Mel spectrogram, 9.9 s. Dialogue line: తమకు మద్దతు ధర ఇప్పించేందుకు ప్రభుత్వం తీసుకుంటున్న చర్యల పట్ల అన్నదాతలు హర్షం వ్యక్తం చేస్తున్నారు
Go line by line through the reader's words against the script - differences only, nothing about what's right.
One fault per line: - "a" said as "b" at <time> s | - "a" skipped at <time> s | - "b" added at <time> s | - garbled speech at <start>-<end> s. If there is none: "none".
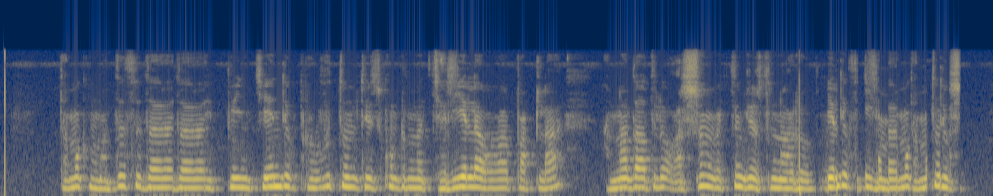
- "ధర" added at 1.8 s
- garbled speech at 8.1-9.6 s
